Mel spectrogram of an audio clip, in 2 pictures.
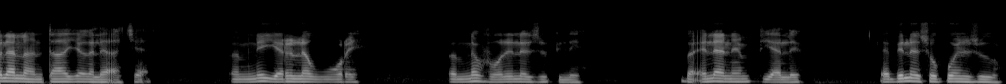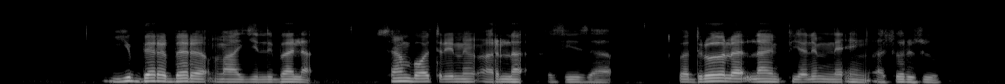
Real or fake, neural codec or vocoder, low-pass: fake; codec, 16 kHz, 2 kbps, X-Codec, HuBERT features, trained on balanced general audio; 7.2 kHz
